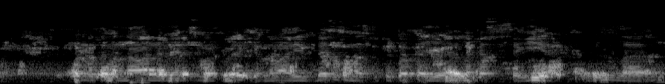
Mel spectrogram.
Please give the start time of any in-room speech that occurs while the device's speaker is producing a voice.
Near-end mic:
none

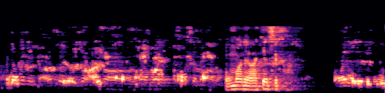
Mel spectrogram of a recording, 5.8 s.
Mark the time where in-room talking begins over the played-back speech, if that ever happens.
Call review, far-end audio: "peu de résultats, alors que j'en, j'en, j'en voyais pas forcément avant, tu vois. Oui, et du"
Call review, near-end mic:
3.3 s

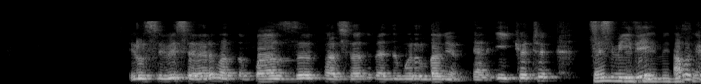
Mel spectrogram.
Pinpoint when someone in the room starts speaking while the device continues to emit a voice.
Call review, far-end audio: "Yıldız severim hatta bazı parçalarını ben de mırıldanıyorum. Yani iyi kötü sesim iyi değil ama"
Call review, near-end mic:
5.9 s

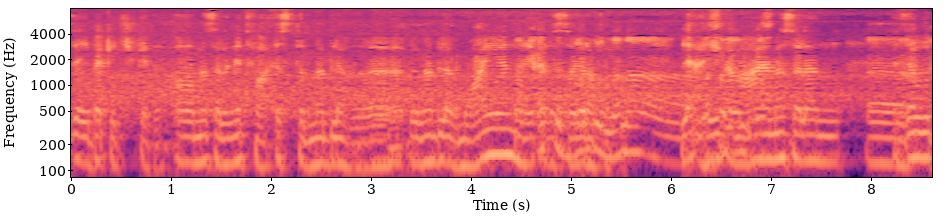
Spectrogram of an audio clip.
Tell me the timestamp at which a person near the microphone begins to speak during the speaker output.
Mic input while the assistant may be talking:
none

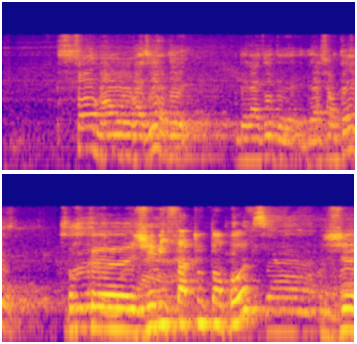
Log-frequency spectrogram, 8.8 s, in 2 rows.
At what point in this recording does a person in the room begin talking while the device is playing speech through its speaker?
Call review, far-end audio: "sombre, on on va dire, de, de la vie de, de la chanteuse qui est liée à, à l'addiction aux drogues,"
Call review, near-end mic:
5.2 s

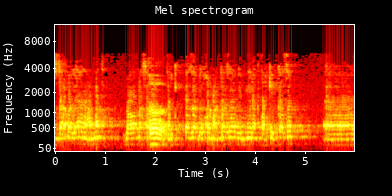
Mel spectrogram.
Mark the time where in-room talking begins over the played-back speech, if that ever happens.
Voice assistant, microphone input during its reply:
1.9 s

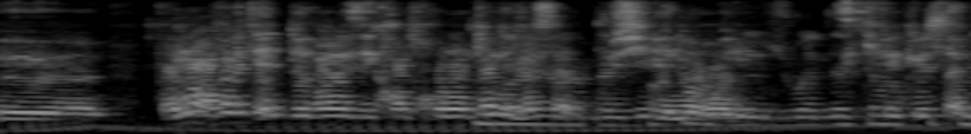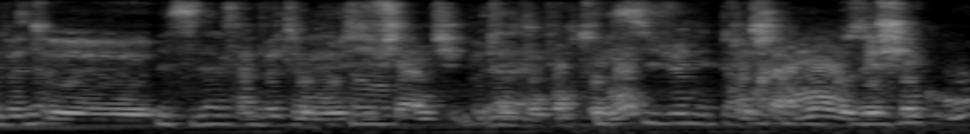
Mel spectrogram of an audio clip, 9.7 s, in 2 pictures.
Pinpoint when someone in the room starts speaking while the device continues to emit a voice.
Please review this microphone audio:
2.4 s

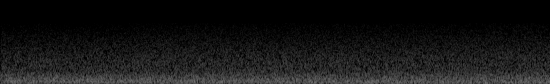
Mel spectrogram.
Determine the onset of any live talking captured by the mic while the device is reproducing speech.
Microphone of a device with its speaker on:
none

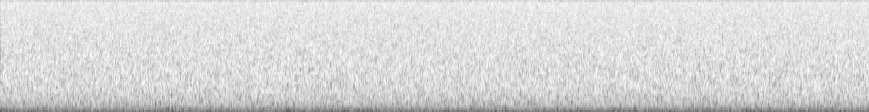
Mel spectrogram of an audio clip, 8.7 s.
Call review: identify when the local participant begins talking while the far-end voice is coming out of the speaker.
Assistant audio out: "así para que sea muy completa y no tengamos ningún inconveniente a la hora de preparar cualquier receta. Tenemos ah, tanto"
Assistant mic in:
none

